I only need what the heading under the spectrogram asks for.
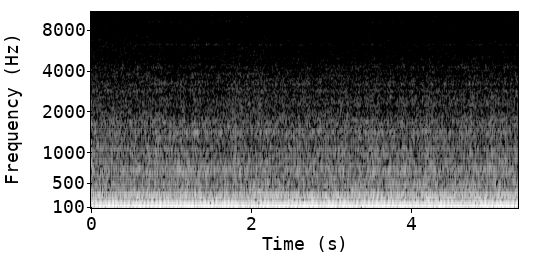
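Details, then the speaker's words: Front-load washing machine after door lock replacement fixed its no-spin fault: deep even hum at one steady pitch at full spin, no knocking, scraping or surging; normal spin cycle. "so it's going in the same direction only that means that it's starting its spin cycle machine doesn't want to go to spin for things that door is not locked and now it has a healthy door lock so it knows it's locked and now it's picking up some good speed"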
